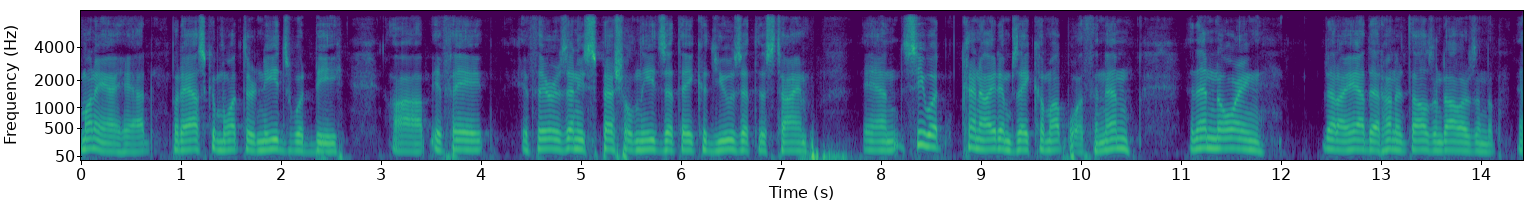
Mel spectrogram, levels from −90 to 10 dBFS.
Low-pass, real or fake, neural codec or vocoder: 7.2 kHz; fake; codec, 16 kHz, 4.8 kbps, FACodec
